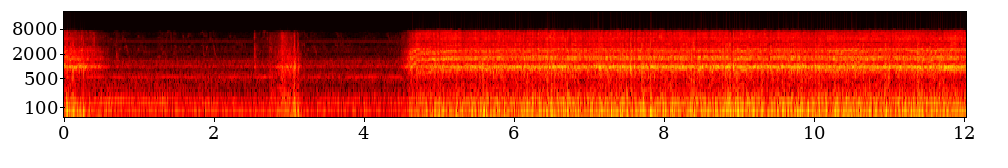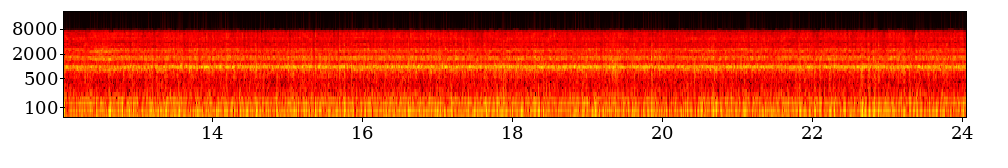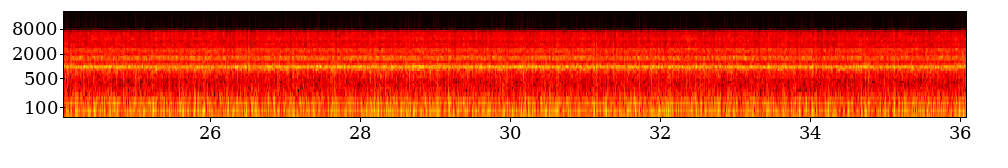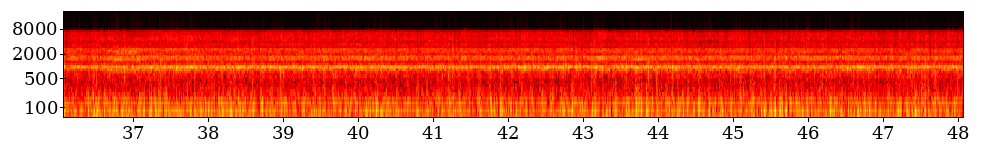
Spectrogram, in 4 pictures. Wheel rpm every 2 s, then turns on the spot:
20, 10, 140, 230, 230, 220, 220, 230, 230, 230, 230, 230, 230, 230, 230, 230, 230, 240, 230, 230, 230, 230, 230, 230.
2-4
